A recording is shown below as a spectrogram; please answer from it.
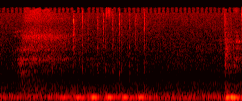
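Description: Faint, scattered keystrokes on a computer keyboard as text in a search field is cleared and retyped.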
